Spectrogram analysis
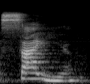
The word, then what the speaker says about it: saía: Uma é saia e a outra é saía. Então, reparem que são duas pronúncias diferentes. Saia e saía.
